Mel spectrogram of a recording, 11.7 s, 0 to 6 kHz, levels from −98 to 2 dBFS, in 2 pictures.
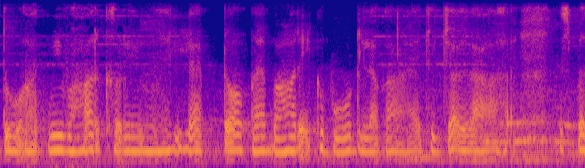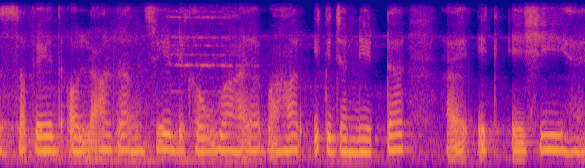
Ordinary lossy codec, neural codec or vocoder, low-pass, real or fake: Opus, 24 kbps; none; 5.4 kHz; real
